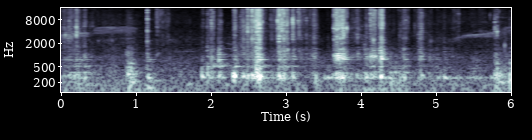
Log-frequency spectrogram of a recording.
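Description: Pine cones dropped by hand into the metal fire tube of an old Tula samovar, giving a run of irregular light knocks and rattles, thickest in the middle of the stretch.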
